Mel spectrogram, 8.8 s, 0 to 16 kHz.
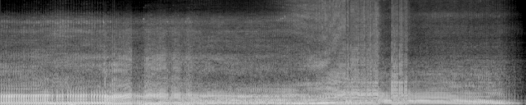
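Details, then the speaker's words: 2007 Polaris Predator 500 four-stroke quad, rebuilt after sitting years, idled about 10 minutes at around 160 degrees: loud steady single-cylinder thump with throttle blips, even firing, no knocks or rattles; runs cool and well, owner thinks still slightly rich. "all right i let it idle for about 10 minutes and the temperature was around 160 so it definitely runs cool i think it's still a little rich anyways i'm pretty happy with this it sounds like it runs pretty good"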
